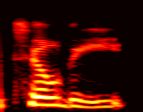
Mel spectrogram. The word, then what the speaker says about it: tilde: google dictionary says that it is pronounced tilda with a schwa since when since google but also i don't trust like google wikipedia says it's either tilda or tildy can we start writing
